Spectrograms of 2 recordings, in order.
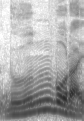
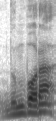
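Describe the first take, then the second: First: The first syllable's vowel is long. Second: The first syllable's vowel is short. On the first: The speaker calls it right. "첫 음절에서는 길게 발음하고요" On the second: The speaker calls it wrong. "이게 아니라"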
